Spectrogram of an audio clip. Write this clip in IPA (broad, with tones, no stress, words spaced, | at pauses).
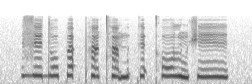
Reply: zɛ˦dɔ˦pä˦ʔpʰã˦˨ tʰã˦˨mɪ˦ʔkɛ˦ʔ kʰɔ˦lũ˨ʃe˦ɪ̯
